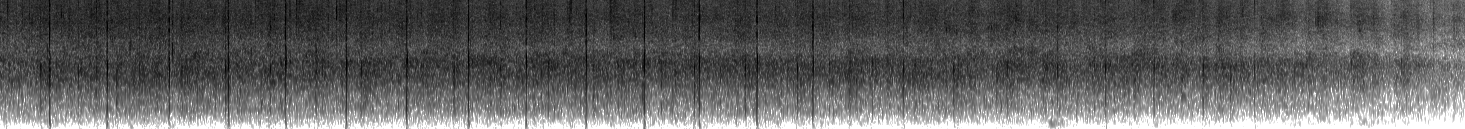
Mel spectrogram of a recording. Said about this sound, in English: Why don't we all give them a big round of applause because they stay.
